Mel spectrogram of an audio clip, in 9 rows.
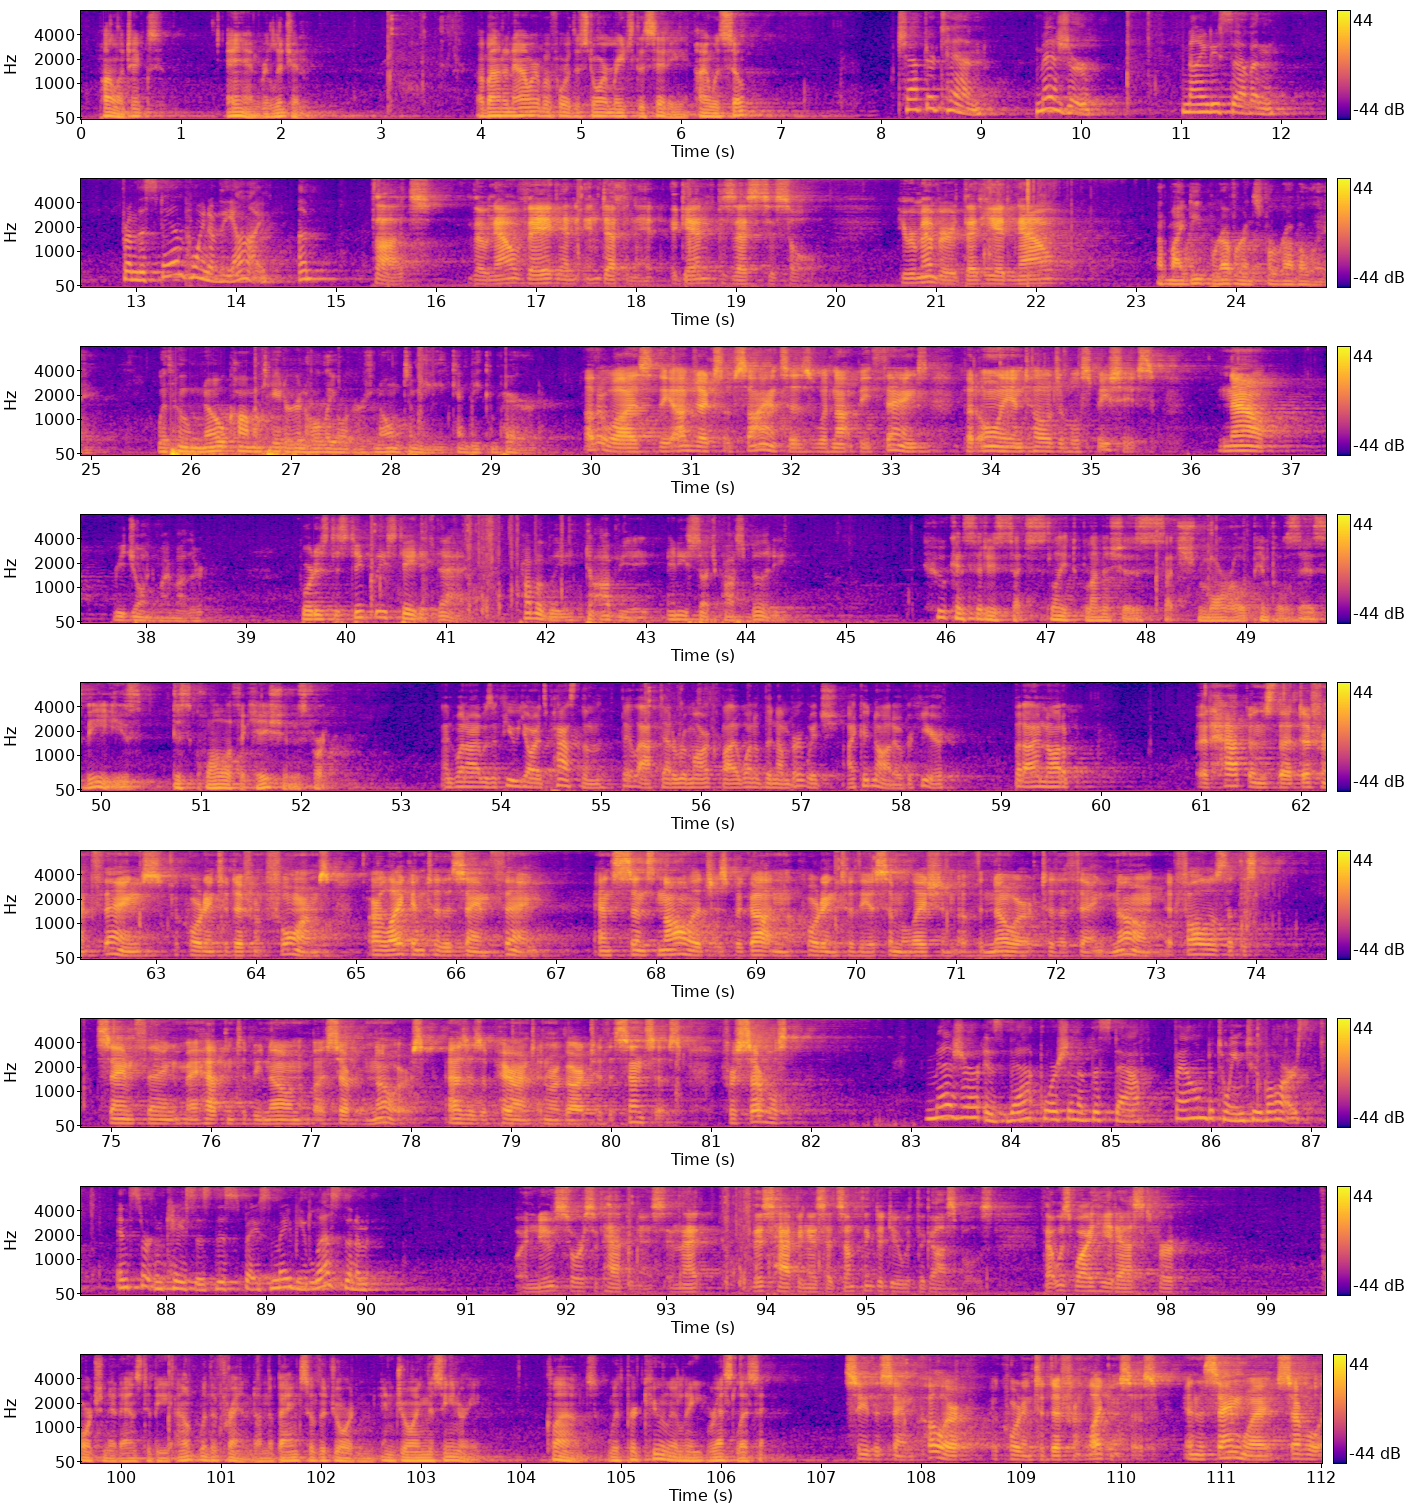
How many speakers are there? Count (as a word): eight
